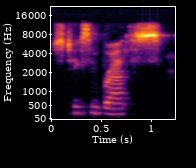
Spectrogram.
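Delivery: soft, low-key breathing guidance; calm meditation voice with long, restful pauses; guided meditation. Real, not acted. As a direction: ease them into stillness, softly and unhurried.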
